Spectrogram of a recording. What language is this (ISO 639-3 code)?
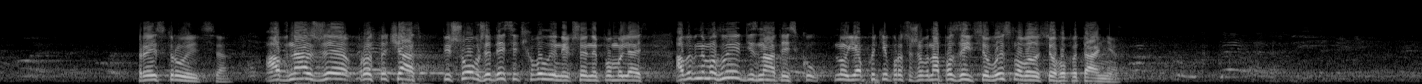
ukr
